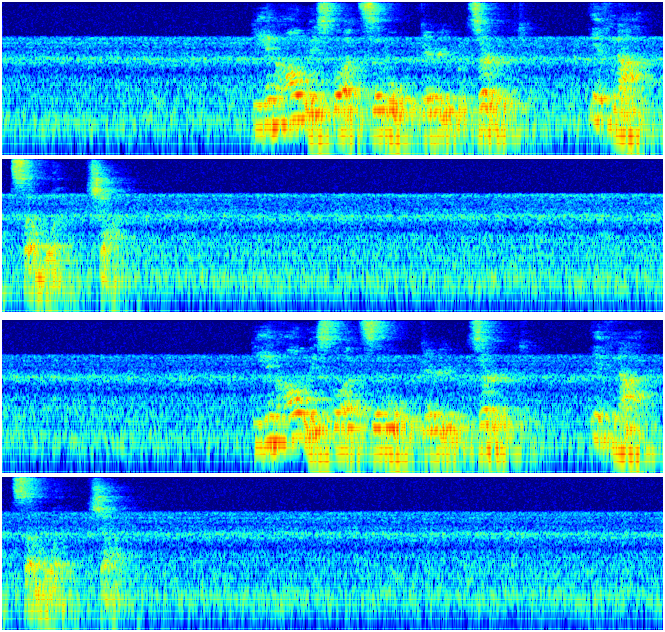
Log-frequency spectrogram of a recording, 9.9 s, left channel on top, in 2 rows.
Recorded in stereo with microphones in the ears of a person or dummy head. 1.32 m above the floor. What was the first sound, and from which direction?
A man speaking, 25° left (ahead or behind).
